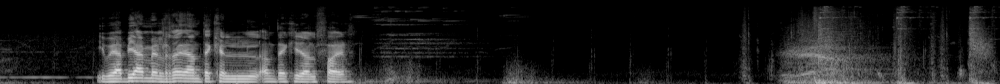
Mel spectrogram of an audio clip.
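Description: A young man talks through a microphone.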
